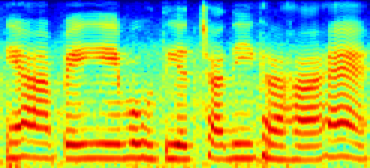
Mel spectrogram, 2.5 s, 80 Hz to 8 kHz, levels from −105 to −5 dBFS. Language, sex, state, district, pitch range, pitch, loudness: Hindi, female, Haryana, Jhajjar, 245-265 Hz, 255 Hz, -14 LUFS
